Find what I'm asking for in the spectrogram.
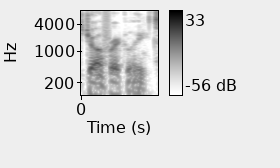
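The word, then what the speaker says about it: Geoff Rickly: I'm not saying that's not a thing, but his specifically is Joff Rickley.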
